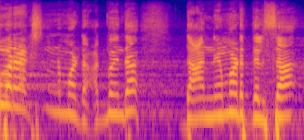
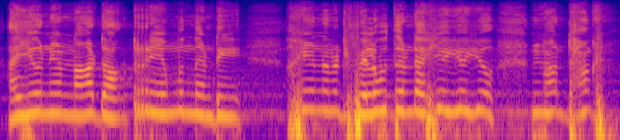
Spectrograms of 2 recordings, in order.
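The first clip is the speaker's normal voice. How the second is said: soft, fussy, overly humble protest; mock false modesty; 2 semitones higher, 8 dB quieter than usual. Preacher mocking a doctor who refuses the title, in soft fake humility. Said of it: "అంత over action చేయకూడదు".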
